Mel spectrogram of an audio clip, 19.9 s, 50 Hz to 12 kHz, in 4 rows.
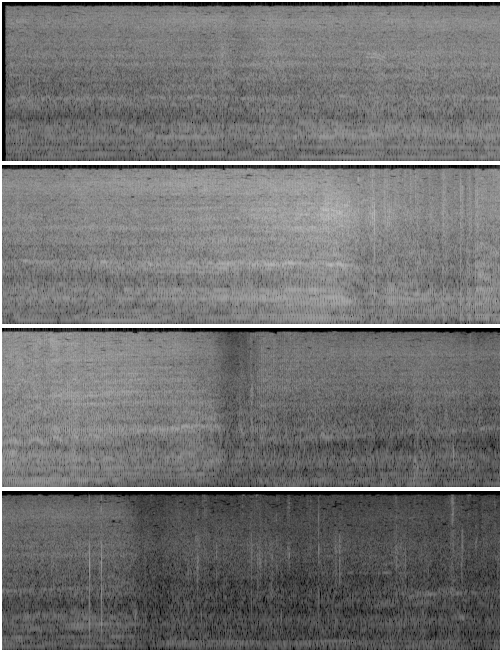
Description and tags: Peru mototaxi 2
A motored bike passing by in La Balanza, Lima, Perú. Recorder with a NTG-2 Rode Microphone along with a TASCAM DR 100 Mkii
Comas, feild-recording, Rode, motor-bike, market, taxi, NTG-2, fruit, TASCAM-DR, outdoor, people, barrio, 100-Mkii, bike, Per, Lima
